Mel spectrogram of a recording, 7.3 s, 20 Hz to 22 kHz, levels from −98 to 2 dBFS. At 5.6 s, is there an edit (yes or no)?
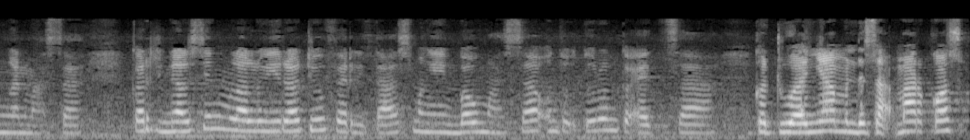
yes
